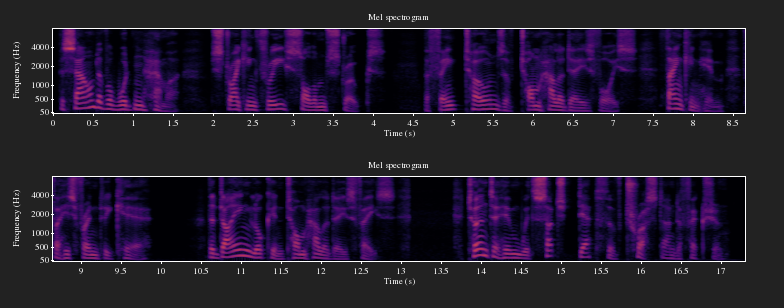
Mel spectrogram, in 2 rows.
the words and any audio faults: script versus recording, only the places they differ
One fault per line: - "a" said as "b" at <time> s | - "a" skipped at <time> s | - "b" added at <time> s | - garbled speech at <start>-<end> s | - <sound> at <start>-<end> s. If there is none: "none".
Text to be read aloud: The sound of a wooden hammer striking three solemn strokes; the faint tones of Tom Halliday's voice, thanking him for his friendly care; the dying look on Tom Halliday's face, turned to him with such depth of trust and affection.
- "on" said as "in" at 11.4 s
